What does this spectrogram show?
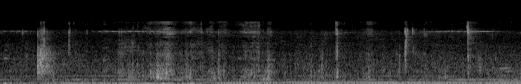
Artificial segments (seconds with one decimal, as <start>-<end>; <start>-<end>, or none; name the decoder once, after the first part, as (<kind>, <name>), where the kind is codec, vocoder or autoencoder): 1.2-2.8 (vocoder, BigVGAN v2)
